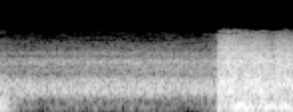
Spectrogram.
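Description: Steady hiss, then about one and a half seconds in a sudden loud artillery blast that rings on and fades.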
